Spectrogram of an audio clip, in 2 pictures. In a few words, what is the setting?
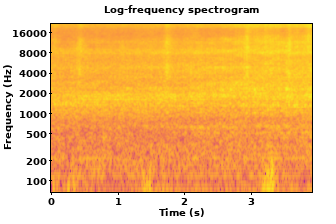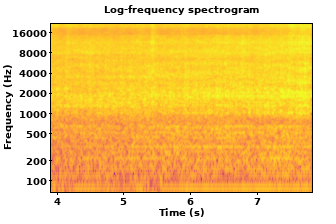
residential area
